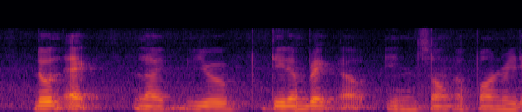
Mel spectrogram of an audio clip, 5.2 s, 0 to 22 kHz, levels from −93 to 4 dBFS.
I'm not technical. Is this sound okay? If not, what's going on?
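No. At about 2.96 to 2.98 seconds the speech has a tiny blip, a brief hissy smear. That is lost LE Audio frames: the Bluetooth link dropped a piece of sound, likely one 10 ms frame, and the receiver filled the gap with a noisy guess.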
